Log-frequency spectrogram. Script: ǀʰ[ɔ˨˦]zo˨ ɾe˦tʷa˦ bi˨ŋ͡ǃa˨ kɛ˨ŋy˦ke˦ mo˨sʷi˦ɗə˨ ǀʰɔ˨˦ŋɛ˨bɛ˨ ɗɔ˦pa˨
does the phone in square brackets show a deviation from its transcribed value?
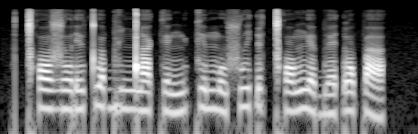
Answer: yes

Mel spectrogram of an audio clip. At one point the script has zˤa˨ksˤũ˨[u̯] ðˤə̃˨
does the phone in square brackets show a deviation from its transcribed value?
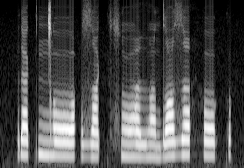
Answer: yes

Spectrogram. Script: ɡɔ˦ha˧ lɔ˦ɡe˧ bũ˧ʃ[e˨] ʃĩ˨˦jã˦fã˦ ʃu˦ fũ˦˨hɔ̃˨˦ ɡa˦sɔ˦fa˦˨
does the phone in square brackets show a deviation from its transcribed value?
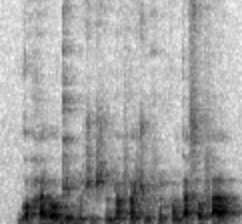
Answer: yes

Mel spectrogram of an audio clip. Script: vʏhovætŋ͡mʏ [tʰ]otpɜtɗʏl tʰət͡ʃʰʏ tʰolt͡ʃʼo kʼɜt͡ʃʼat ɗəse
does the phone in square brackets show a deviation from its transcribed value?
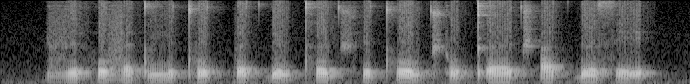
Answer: yes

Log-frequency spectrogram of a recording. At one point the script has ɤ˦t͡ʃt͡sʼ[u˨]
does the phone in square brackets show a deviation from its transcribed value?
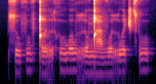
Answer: yes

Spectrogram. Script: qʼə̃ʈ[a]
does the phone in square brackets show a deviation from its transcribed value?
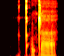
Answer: no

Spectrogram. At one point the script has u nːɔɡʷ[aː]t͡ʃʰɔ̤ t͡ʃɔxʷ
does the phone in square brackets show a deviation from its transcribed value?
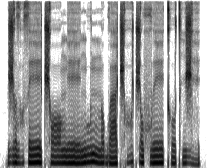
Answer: no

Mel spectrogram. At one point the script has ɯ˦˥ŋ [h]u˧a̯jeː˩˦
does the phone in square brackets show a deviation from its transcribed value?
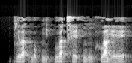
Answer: no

